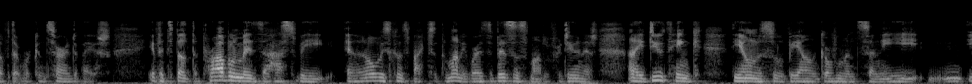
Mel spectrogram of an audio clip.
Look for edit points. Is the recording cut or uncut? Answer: uncut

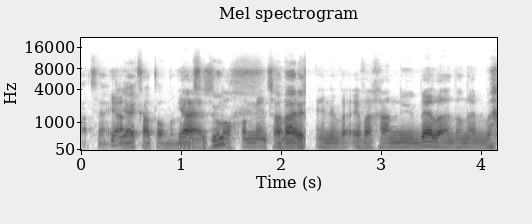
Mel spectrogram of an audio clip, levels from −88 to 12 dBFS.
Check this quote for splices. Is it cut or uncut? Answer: cut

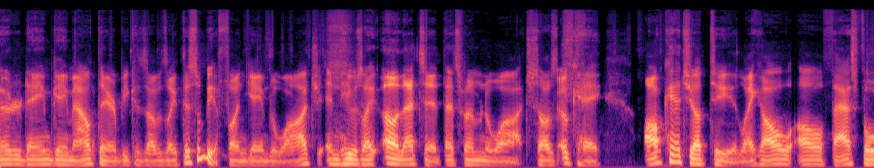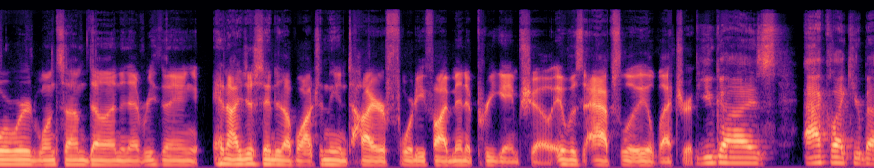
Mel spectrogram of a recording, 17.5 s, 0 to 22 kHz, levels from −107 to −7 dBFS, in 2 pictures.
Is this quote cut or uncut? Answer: cut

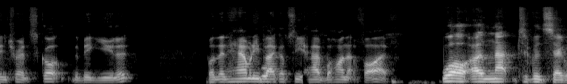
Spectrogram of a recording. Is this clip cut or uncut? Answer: uncut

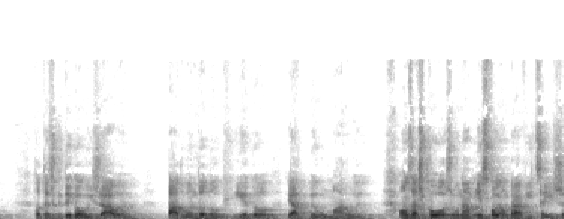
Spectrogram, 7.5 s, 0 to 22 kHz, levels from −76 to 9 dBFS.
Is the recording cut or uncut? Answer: uncut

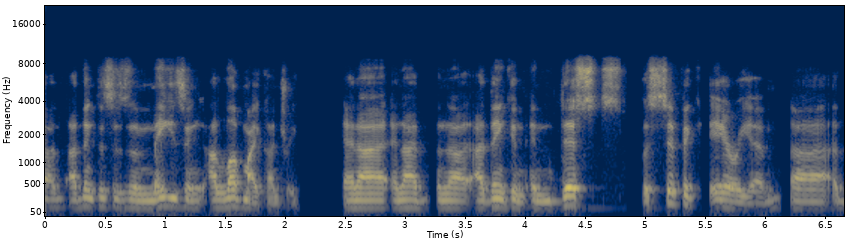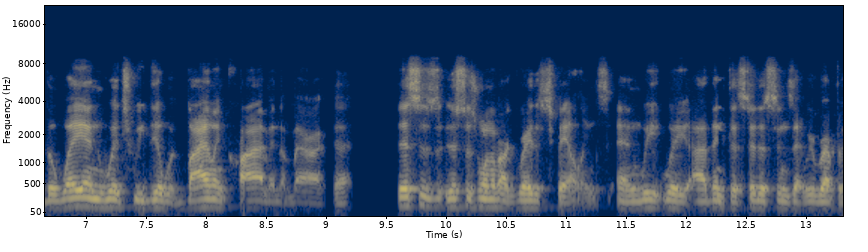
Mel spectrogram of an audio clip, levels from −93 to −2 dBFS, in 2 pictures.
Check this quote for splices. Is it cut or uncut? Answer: cut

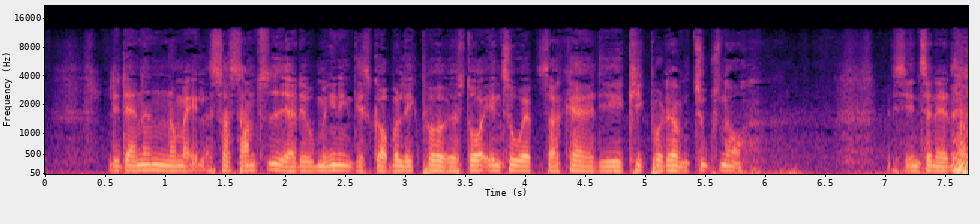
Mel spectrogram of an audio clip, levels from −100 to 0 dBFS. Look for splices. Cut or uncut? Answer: cut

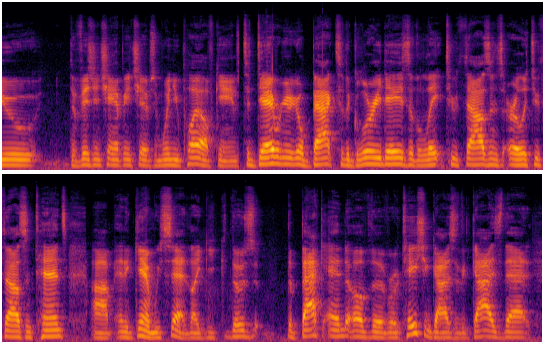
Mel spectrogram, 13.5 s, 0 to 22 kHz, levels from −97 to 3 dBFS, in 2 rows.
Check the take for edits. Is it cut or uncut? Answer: cut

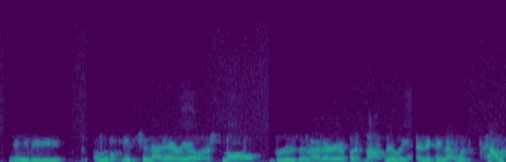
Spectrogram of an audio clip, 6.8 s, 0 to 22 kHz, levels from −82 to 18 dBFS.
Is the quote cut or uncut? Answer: uncut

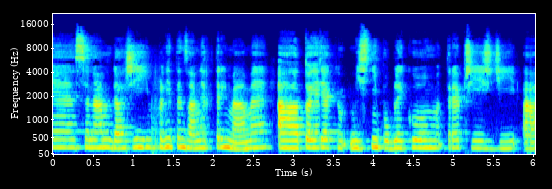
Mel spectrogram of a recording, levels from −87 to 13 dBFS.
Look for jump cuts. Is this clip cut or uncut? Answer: cut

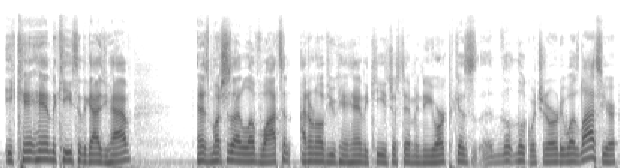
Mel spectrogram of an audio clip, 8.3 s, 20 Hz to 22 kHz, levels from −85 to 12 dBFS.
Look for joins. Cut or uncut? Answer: cut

